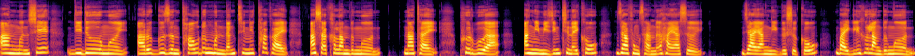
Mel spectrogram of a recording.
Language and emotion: Bodo, sad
